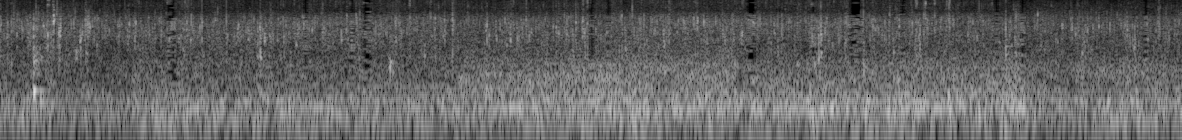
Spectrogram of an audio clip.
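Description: Eggs sizzle and crackle loudly in hot oil.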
